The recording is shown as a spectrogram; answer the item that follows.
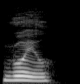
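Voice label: "royal", British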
